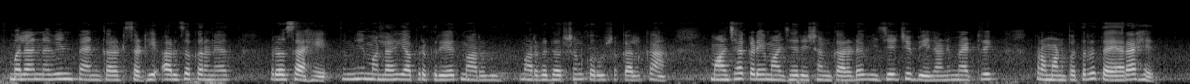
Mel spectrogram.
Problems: constant background noise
